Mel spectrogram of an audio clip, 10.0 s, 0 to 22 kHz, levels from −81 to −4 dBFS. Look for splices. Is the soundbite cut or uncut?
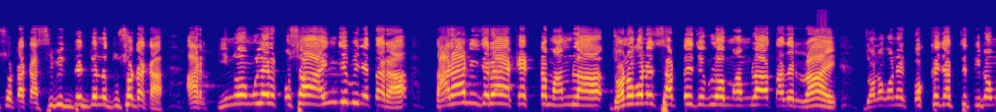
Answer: uncut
